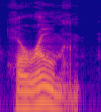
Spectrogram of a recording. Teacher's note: ending is once again attached with an Omicron so this time the Alpha and Omicron contract together to form a single Omega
